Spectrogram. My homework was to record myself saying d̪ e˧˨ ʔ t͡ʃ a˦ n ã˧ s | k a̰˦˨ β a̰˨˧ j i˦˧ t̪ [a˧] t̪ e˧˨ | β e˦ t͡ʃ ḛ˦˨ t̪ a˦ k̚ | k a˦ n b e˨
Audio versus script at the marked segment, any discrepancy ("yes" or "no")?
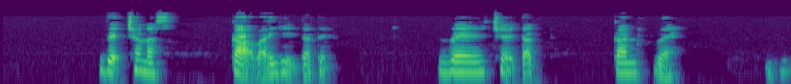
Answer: no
